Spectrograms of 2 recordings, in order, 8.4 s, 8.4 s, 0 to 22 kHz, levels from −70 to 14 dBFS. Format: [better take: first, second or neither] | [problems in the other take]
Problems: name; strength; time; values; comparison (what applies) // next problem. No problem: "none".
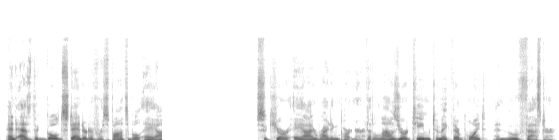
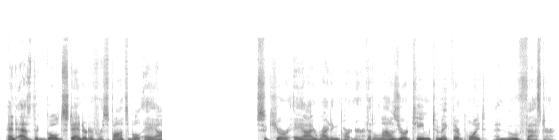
neither | audio cutting out; at 2.5 s for 1.5 s; the same in both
